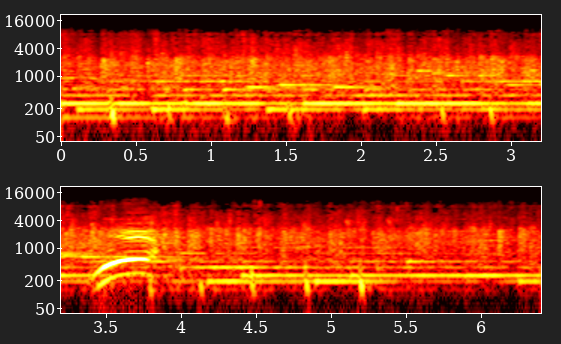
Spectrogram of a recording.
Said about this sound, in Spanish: En el nombre de Jesús, ¿cuántos dicen amén? ¿Qué tal si damos un aplauso?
